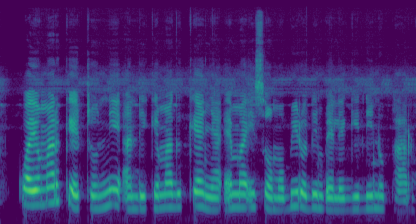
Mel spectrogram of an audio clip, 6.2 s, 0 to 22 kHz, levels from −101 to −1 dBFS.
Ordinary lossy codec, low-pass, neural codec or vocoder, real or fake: none; 19.8 kHz; none; real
